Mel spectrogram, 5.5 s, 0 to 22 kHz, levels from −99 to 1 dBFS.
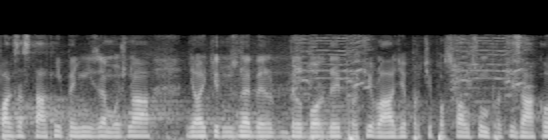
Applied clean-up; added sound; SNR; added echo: none; Squeak; 15 dB; none.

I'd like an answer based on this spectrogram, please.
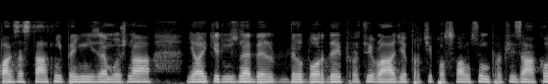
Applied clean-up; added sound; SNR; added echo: neural mask model DeepFilterNet 3.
